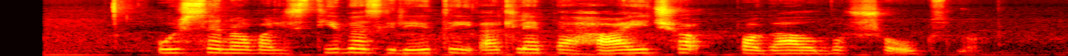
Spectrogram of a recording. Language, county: Lithuanian, Šiauliai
